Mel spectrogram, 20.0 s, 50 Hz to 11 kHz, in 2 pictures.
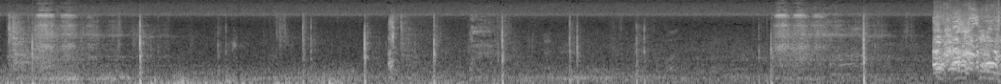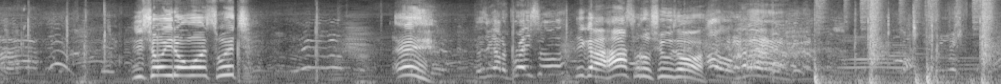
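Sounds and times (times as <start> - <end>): wind rumble on microphone: 0.0 - 7.7
basketball bouncing on asphalt: 1.4 - 6.6
voices calling out: 7.7 - 20.0.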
